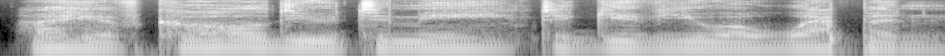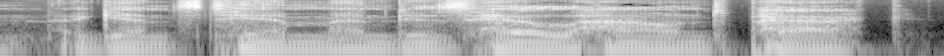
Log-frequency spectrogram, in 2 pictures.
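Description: A man's voice: on the low side, little pitch movement, moderate pace, breathy edge, dry recording, studio quality. Ancient spectral wizard, acted by a male narrator: sepulchral, archaic and imperious, storybook fantasy grandeur. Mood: grave warning. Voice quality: sepulchral, ghostly tone. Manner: grandiose, archaic, oratorical delivery. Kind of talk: dramatic audiobook fantasy reading.

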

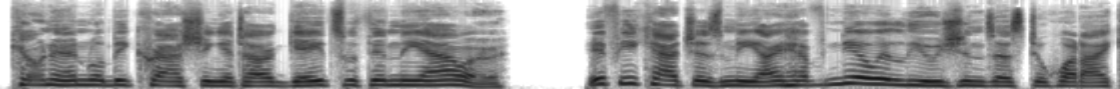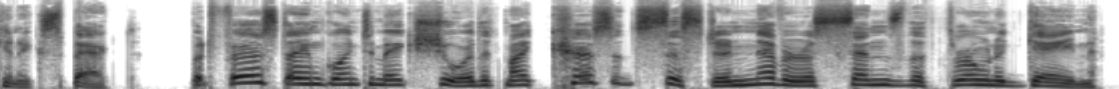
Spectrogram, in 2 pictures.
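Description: A man's voice: sits high, moderate pace, no room sound, clean studio sound, pitched above the performer's own voice. A man voicing a wicked, imperious false queen with a harsh, commanding manner in a storybook reading. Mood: grim, vengeful. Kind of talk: dramatic audiobook character voice.

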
